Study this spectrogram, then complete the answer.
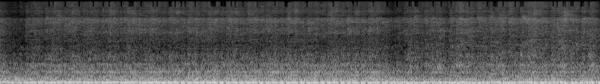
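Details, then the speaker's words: XG ute with a 6.0 L LQ4 (long-crank) V8 swap, first start after replacing a faulty new crank sensor: deep steady V8 idle, even low rumble, no knocks or misses; running smoothly. "I'm a very happy man. Very happy to hear this thing run."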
